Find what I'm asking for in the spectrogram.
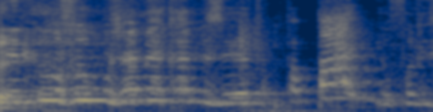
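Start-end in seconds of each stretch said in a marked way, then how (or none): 1.4-1.8 put-on high, child-like plea; child's call. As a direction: call up like a tugging toddler. Son tugging father's shirt.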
